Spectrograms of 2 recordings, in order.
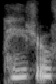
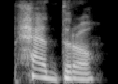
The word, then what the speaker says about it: Pedro: And can I say, Pedro for me used to be... – No, sorry. It's Pedro.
